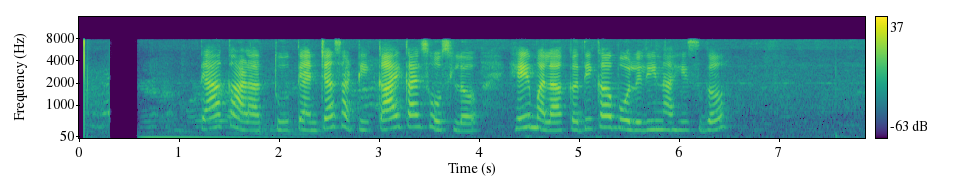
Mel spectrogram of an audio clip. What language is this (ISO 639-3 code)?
mar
